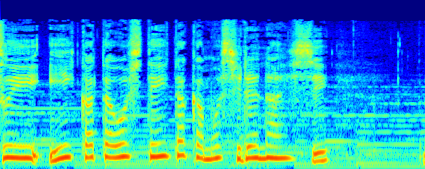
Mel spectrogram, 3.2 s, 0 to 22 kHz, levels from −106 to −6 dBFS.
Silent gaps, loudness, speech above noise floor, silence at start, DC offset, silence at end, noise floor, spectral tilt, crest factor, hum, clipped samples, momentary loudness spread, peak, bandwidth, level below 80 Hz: none; -29 LUFS; 19 dB; 0 s; under 0.1%; 0 s; -48 dBFS; -3.5 dB/octave; 14 dB; none; under 0.1%; 5 LU; -16 dBFS; 13.5 kHz; -64 dBFS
